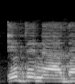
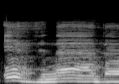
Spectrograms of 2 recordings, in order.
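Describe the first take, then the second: First: Quicker "ഇദ് നാദ", not drawn out; wrong recitation. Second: Slow "ഇദ് നാദ" with drawn-out നാ; correct recitation. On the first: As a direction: say "ഇദ് നാദ" briskly, at talking pace. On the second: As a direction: recite "ഇദ് നാദ" slowly, stretching the long vowel. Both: Shown as a demonstration. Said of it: "എന്നല്ല".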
